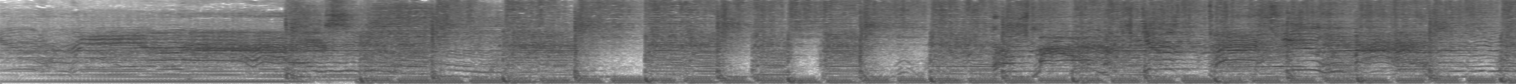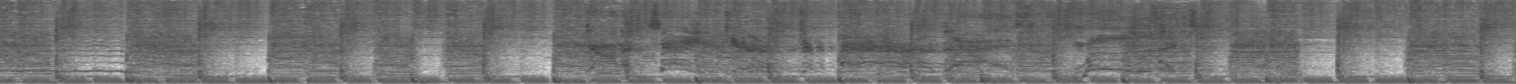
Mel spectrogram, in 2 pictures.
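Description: A hard rock song plays loud and dense, with a brief low intro before pounding drums and heavy distorted guitars kick in and drive steadily throughout, no voices talking over it.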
